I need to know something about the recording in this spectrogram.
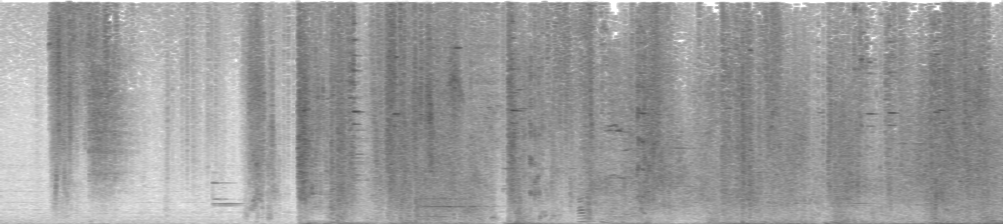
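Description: Lightning spells crackle and zap in bursts.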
